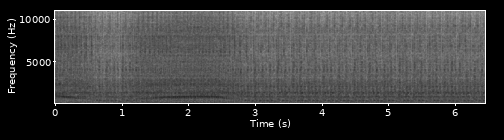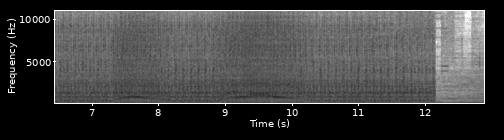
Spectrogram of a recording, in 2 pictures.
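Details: Yamaha New Vixion motorcycle at idle: light, fast tick about three per second over the idle, an unexplained ticking whose source is not yet confirmed.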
